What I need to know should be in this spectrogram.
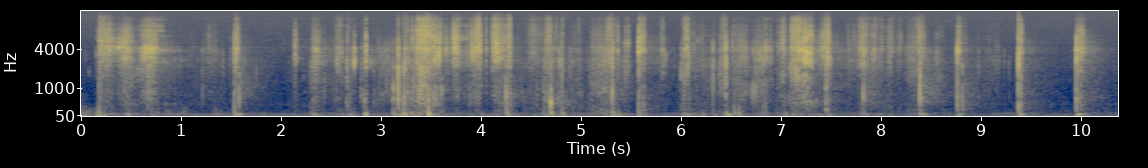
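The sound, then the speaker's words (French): Footsteps pace back and forth in a bedroom, made by a man in shoes and a nightshirt. Many irregular, soft-to-sharp steps and scuffs follow one another steadily with no talk. “Ses chaussures et en chemise de nuit, il fait les 100 pas dans sa chambre.”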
